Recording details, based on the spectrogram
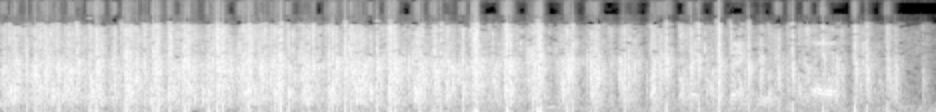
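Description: A room full of people bursts into sustained, loud applause for Mike Copass, newly named leader of San Diego Progressive Democrats of America, the dense clapping steady for several seconds before thinning out at the end.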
